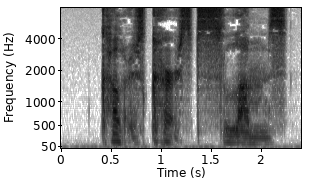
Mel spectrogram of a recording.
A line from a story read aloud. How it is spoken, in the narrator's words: he muttered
